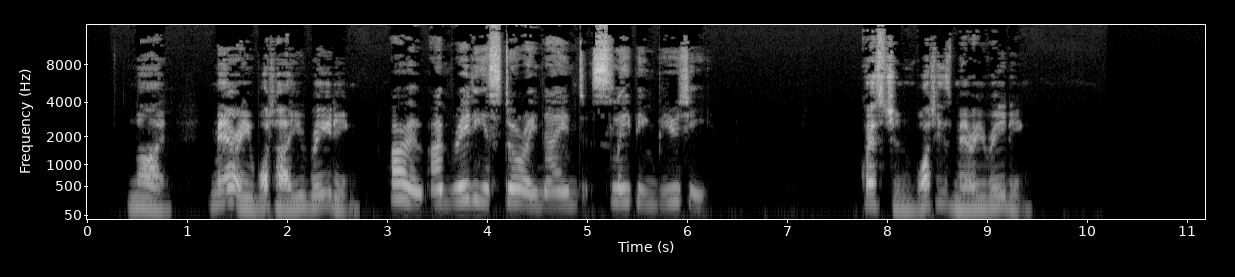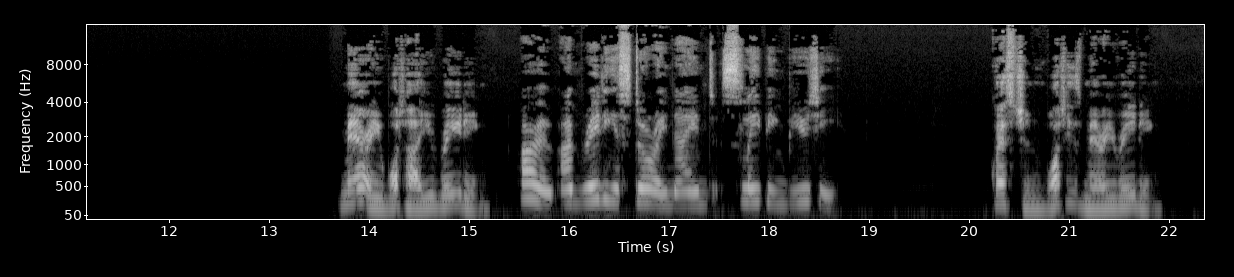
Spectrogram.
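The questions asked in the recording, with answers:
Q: Question, what is Mary reading?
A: A story named Sleeping Beauty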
